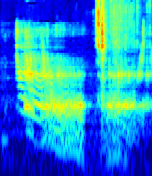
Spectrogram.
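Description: A woman slurps a drink in two drawn-out pulls, the second starting with a sharp hiss of air. The sound is wet, gurgling and fairly loud, with no talking.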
